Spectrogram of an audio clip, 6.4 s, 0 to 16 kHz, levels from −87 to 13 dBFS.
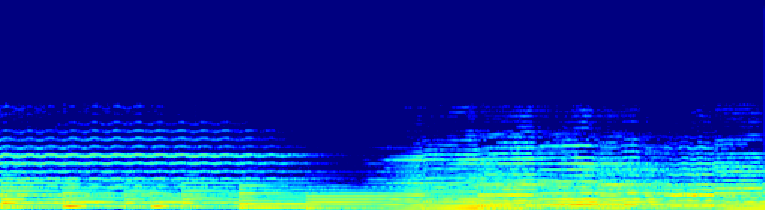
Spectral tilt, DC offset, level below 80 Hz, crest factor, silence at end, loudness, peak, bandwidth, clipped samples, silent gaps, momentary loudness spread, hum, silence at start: -7.5 dB/octave; under 0.1%; -62 dBFS; 14 dB; 0 s; -23 LUFS; -8 dBFS; 8 kHz; under 0.1%; none; 8 LU; none; 0 s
